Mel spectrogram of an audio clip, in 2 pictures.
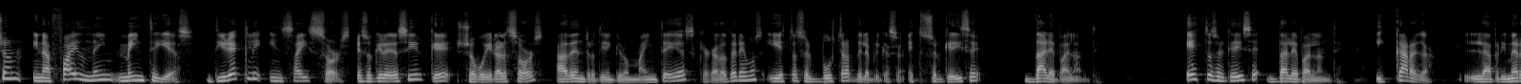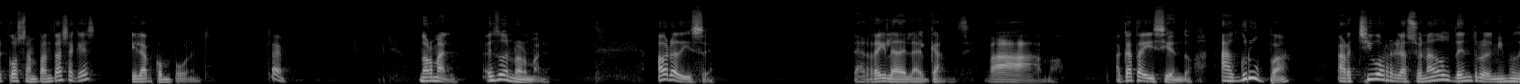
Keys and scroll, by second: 3.4 alt+Tab, 4.2 Escape, 4.4 k, 5.4 Return, 5.9-9.3 typing, 6.6 Return, 12.4-16.5 typing, 14.0 Escape, 15.0 Escape, 17.1 alt+Tab, 19.1 scroll.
